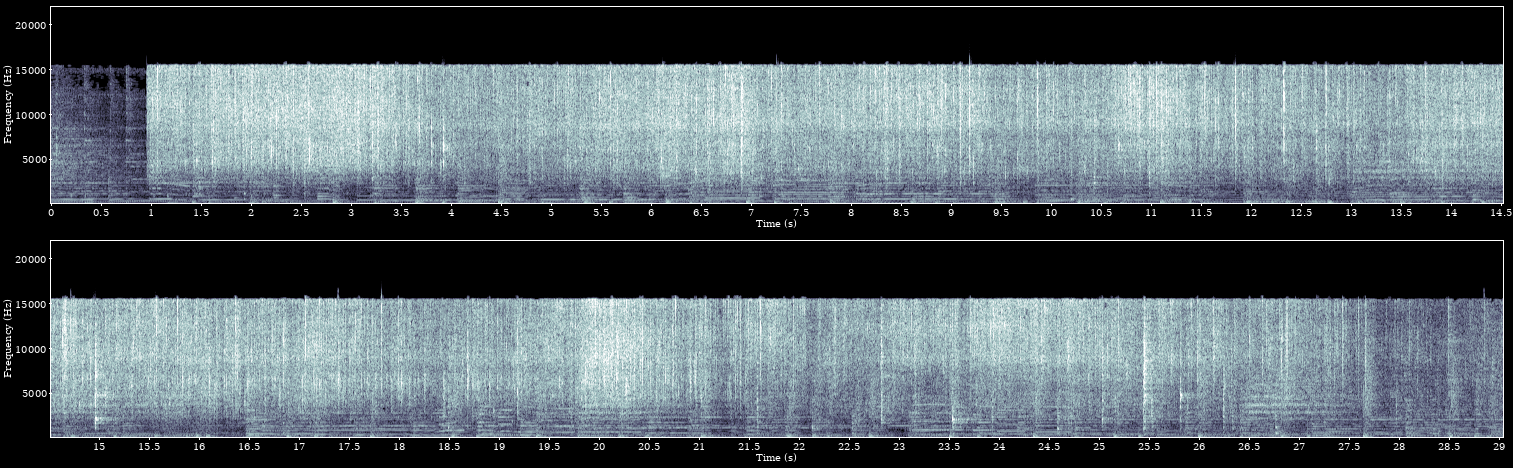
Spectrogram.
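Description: Diced vegetables and sliced sausage frying in hot oil in a pan, a steady sizzle that starts about a second in as the pieces go into the oil, with the scrape of a spatula stirring them.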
